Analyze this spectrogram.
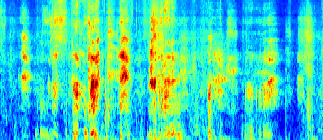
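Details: Two Norfolk Terriers wrestling in play, as they do nearly every day, indoors; rough overlapping growls and snarls in quick bursts, rising and falling in loudness throughout.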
